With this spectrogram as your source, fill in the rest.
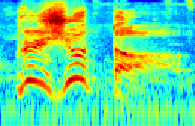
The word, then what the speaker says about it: Brut: asparagus with a crisp Brut that's how you pronounce that it's Brut that looks good man I want to eat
